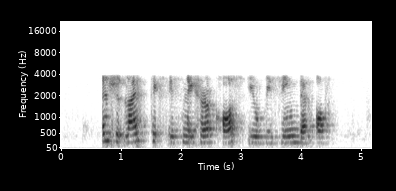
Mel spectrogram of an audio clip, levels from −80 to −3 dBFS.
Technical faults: AMR narrowband mobile codec

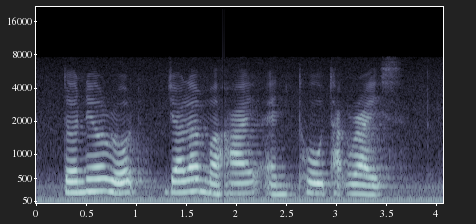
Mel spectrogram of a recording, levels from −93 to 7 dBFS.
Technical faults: block of digital silence

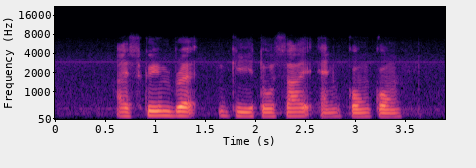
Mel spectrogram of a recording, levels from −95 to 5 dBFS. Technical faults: call bitrate drop

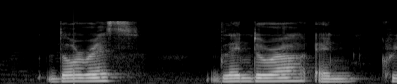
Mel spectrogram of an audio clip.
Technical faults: dropped buffer (overrun); hard clipping

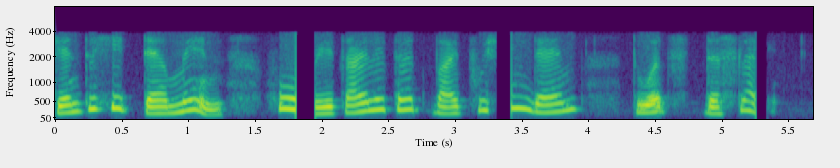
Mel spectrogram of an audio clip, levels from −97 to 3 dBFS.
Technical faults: packet loss filled with silence

